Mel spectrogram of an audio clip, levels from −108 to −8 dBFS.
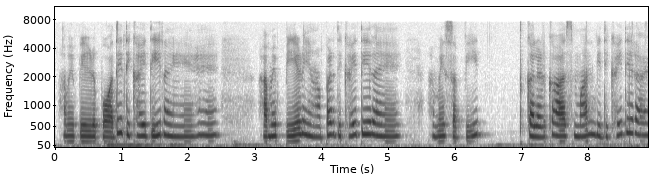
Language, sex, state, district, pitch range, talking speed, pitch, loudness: Hindi, female, Bihar, Saharsa, 255-285 Hz, 170 wpm, 270 Hz, -33 LUFS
